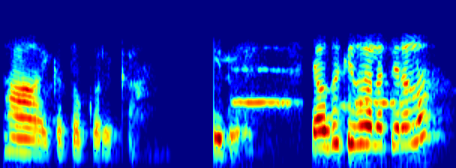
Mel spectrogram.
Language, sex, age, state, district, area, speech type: Kannada, female, 18-30, Karnataka, Bidar, urban, conversation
